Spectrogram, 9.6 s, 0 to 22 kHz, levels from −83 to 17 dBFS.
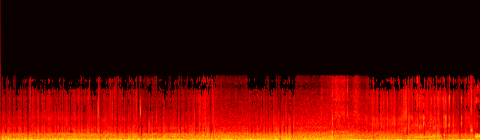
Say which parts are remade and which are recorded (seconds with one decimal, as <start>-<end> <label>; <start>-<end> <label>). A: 0.0-4.3 remade; 4.3-4.9 recorded; 4.9-5.9 remade; 5.9-7.3 recorded; 7.3-9.6 remade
